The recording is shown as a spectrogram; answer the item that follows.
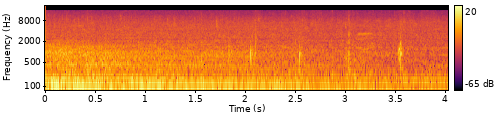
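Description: Wind buffeting an outdoor microphone: a loud, uneven low rumble under a steady hiss, easing off slightly, with a few faint ticks.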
